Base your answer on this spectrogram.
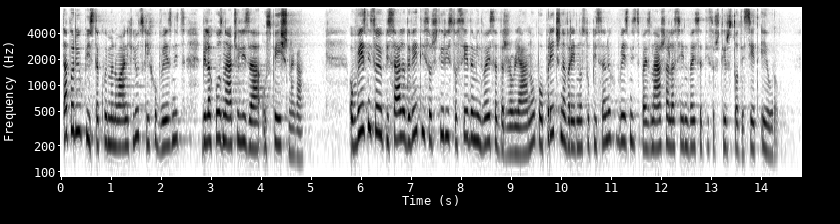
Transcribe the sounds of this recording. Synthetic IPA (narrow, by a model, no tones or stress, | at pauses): t̪aːpəɾʋiupist̪əkuimɛnɔʋaːnixljut̪skixɔbʋeːznit̪sbilɐxkoːznaːt͡ʃilizaʔuspeːʃnɛɡa | ɔbʋeːznit̪sɔjɛwpisaːlad̪ɛʋeːt̪ːisɔt͡ʃʃt̪iːɾist̪ɔseːd̪əmind̪ʋajsɛt̪̚d̪əɾʒawljaːnɔwpɔwpɾeːt͡ʃnaʋɾeːd̪nɔst̪ɔpisanixɔbʋeːznit̪spajɛznaːʃalased̪ənd̪ʋajsɛt̪ːisɔt͡ʃʃt̪iɾst̪ɔd̪ɛseːt̪eːwɾɔ̰w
